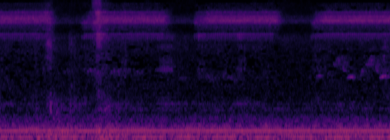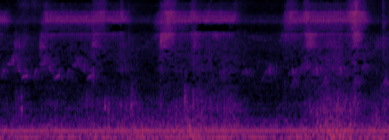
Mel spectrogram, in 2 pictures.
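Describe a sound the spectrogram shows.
A plastic tarp rustles and crinkles.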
